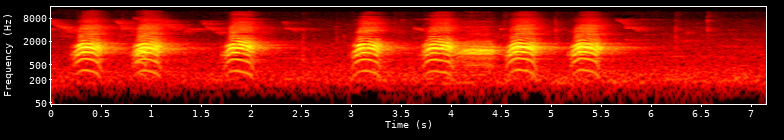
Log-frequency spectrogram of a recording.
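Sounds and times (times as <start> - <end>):
large-billed crow calling with hoarse caws: 0.2 - 2.3, 3.0 - 5.7.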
